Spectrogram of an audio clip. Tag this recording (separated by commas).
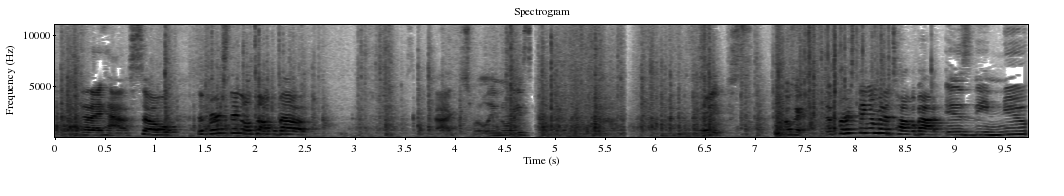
Speech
